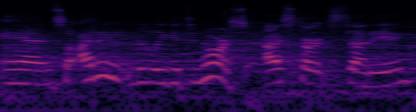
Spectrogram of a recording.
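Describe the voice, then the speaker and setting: A woman from South Dakota with a gravelly, raspy voice, chatting casually and laughing now and then as an interview guest. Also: on the high side, fast talker, background noise. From South Dakota, USA. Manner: chatty and self-deprecating, laughs often. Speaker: musician guest. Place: outdoors at a windy motorcycle expo.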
